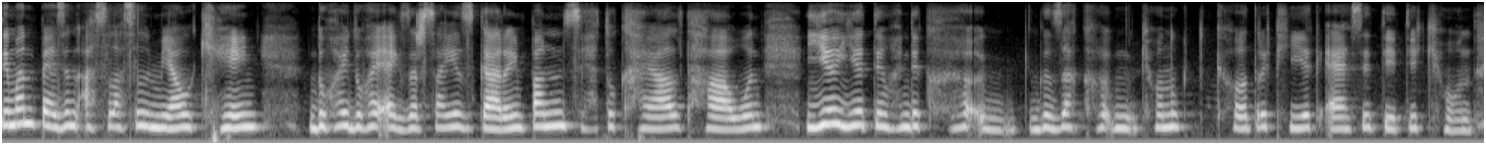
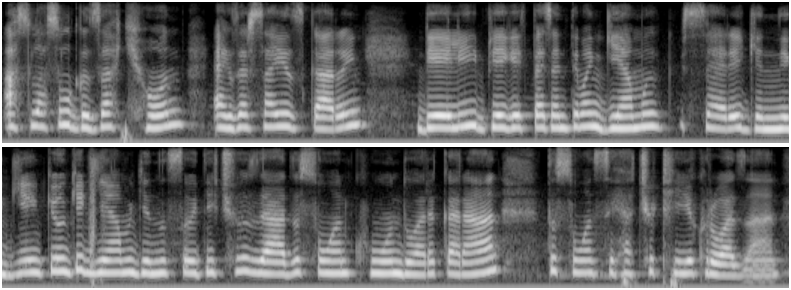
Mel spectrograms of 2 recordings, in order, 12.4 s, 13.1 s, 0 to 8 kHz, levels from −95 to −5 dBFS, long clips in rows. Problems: background sounds at intervals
